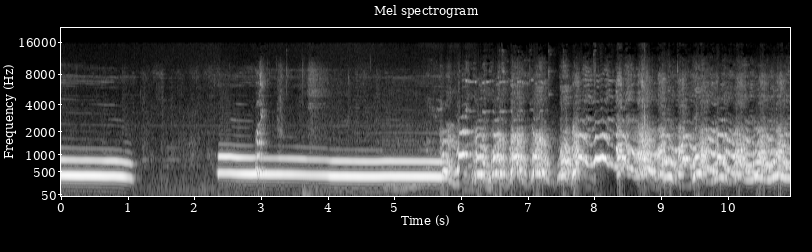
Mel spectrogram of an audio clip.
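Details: Two dogs, Billy and Bucky, a Bernese Mountain Dog/Shepherd mix, singing together at home: long steady howls, a pause, then overlapping wavering yodel-like howls building to a loud continuous chorus.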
